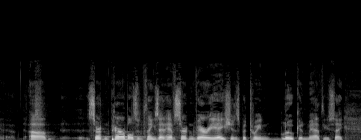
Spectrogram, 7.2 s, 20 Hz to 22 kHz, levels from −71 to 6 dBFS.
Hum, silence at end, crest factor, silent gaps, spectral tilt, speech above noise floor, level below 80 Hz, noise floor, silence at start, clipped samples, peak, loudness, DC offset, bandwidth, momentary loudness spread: none; 0.25 s; 16 dB; none; -5 dB/octave; 28 dB; -54 dBFS; -46 dBFS; 0.55 s; under 0.1%; -2 dBFS; -18 LUFS; under 0.1%; 12 kHz; 11 LU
